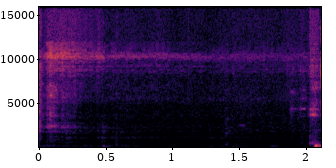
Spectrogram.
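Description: Near silence: room tone, with one faint click at the very start.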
